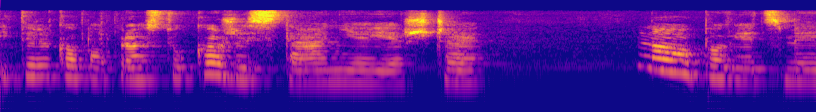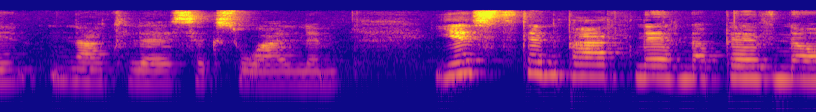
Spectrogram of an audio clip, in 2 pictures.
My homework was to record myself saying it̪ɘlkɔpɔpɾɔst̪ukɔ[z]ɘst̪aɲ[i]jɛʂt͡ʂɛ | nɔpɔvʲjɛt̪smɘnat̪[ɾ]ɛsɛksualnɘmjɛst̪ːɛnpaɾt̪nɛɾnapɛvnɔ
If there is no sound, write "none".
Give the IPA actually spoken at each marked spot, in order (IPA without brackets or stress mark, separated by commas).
ʐ, ɛ, l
